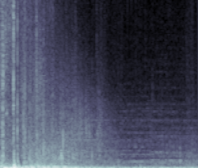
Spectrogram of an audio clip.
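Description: A Confringo spell blasts in Hogwarts Legacy, one loud close booming explosion with a sharp crack at the start that rolls into a long rumbling decay, alone with no voices.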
